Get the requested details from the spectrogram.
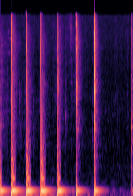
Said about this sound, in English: That was the sound of me hitting the microphone with my DVDs of Ash vs. the Evil Dead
